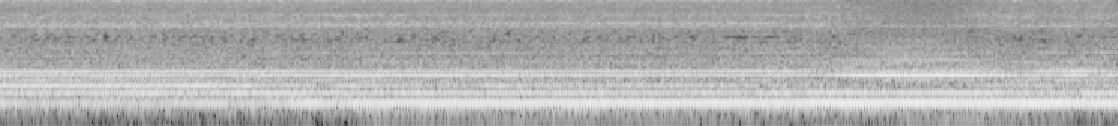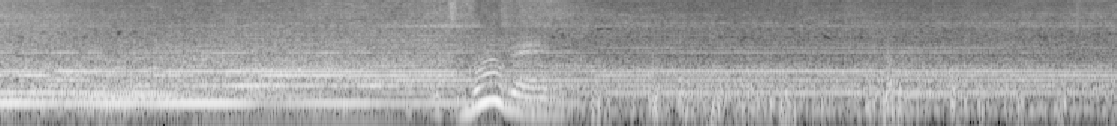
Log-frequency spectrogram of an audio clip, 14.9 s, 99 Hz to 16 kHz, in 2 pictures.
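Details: Stihl BG55 blower, a no-start with a torn carb diaphragm, now on a new replacement carburetor (part C1Q-S68G) after adjustment for power: a steady high buzzing wail is held at full revs, then drops off cleanly as the engine runs strong.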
